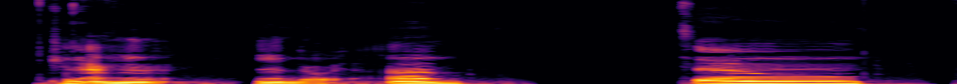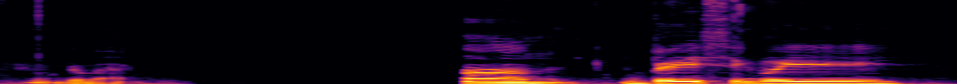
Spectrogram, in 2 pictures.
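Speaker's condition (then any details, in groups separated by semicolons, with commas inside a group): Cerebral palsy; affects legs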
